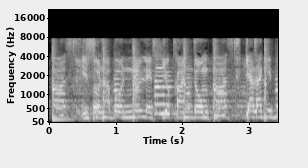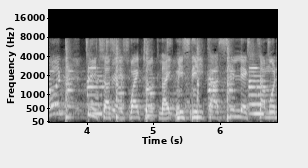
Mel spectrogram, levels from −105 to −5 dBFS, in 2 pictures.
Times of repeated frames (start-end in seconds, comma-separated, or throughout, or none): none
